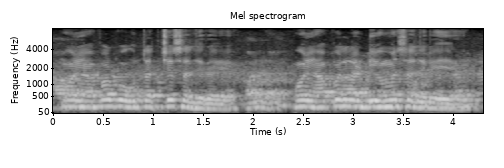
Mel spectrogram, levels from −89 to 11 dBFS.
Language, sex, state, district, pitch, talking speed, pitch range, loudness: Hindi, male, Uttar Pradesh, Shamli, 175 Hz, 210 wpm, 150-180 Hz, -13 LUFS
